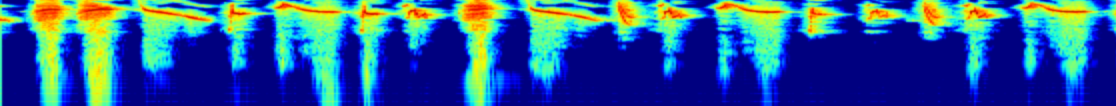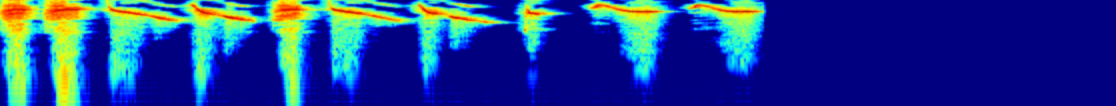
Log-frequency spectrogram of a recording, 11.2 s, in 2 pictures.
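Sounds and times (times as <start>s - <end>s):
seedeater song: 0.0s - 9.4s.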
